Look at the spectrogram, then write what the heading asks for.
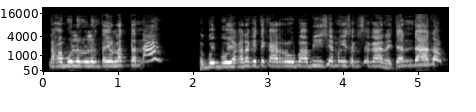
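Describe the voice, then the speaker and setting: A man's voice: extremely high pitch, steady tone, brisk, gravelly, a bit bright, heavily acted. Man acting an exasperated, scolding Ilocano husband. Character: exasperated husband scolding his spendthrift wife Anita. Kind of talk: comedy radio drama acting. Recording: music behind the voice.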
